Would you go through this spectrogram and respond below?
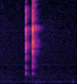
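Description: Two quick mouse clicks land close together while flipping through Lightroom photo-editing presets, followed by a fainter third tap. The clicks are crisp and near, with no one speaking.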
